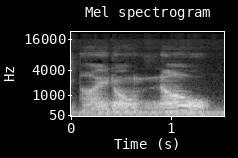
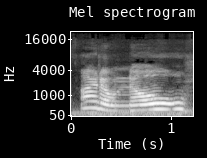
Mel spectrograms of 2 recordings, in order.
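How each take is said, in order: First: Slow, soft, deflated groan of indecision; defeated mumble. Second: Drawn-out, louder whine of indecision; exasperated whine. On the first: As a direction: let it sink, drawn out and quiet. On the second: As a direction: stretch it out in loud exasperation. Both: Real, not acted. Agonising over the decision.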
